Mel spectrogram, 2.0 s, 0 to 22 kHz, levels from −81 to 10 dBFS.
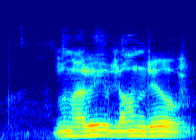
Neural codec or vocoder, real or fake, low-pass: codec, 24 kHz, 1 kbps, SNAC; fake; 10.8 kHz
